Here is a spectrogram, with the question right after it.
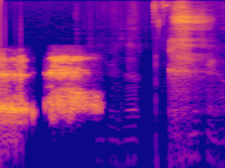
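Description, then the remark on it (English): Two loud belches follow one another quickly, the second one longer and more drawn out. After a short pause comes a brief, raspy, breathy sound. “doesn't let us burp on air, so.”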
